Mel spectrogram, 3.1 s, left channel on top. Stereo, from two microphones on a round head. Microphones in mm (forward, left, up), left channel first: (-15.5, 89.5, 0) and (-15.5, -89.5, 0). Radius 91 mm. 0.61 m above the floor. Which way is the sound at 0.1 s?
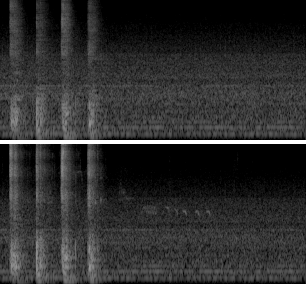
50° right (ahead or behind).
